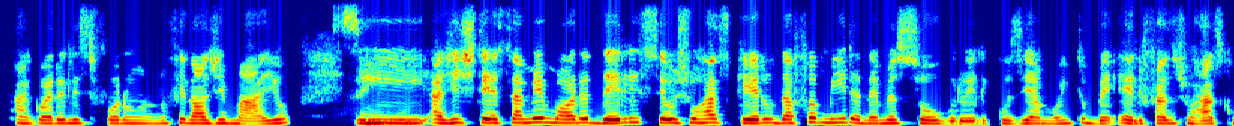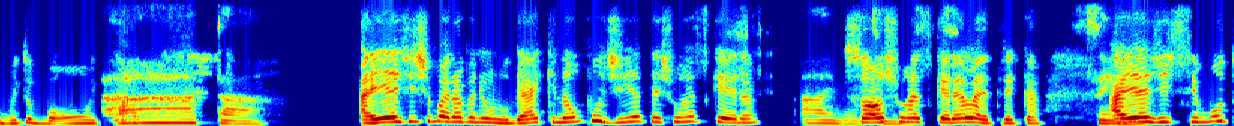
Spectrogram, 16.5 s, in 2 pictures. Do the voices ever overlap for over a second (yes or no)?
no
